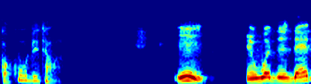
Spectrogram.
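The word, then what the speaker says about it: coup d'état: Coup d'etat. A kundata.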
